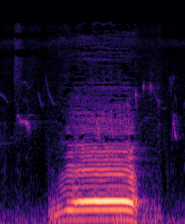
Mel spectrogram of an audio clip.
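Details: Close, clean moo from tame cattle walking back to the shed in a village, calling to herd mates: one smooth, level, sustained tone under a second long, with faint bird chirps around it.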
